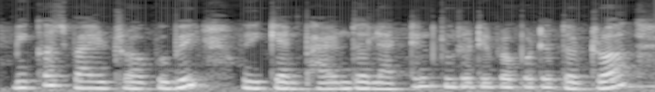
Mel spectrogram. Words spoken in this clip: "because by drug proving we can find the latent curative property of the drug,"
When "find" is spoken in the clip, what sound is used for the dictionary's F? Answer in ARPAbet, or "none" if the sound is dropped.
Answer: P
